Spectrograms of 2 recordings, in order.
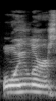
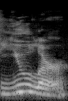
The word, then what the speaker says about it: Euler: Okay, today we are going to learn a cool little topic called Oilers's method. I know that you want to pronounce this uler but that is wrong.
